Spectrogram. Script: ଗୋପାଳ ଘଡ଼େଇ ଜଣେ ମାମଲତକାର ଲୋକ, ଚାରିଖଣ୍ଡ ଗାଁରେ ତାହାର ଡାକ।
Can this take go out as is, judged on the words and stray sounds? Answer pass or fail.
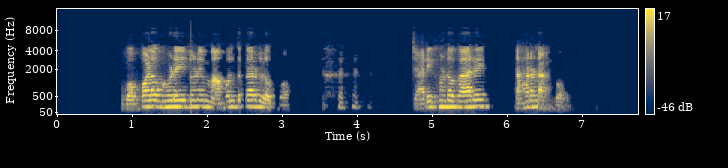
fail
